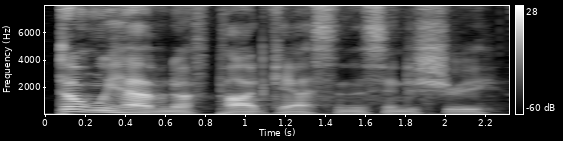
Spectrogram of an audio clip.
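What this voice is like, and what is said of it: Sarcastic tone. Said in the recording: “I say it sarcastically.”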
